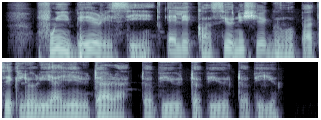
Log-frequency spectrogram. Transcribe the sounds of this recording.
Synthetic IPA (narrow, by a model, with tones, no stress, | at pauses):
fũ˦i˦˨be˨˦ɾe˨sḭ˨ɛ˧le˧kã˧si˦o˧nĩ˦ʃe˦ɡũ˨mõ˨˦pa˦ti˦˨klo˨˦ɾi˦a˨je˨˦˨ɾu˨da˦˨ɾa˨d̥ɔ˨bu˦ju˦dɔ˨bju˦d̥ɔ˨bu˦ju˦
